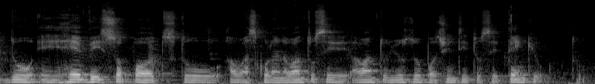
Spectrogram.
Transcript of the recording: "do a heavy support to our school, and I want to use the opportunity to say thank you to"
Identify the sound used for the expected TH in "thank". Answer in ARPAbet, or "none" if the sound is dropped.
T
